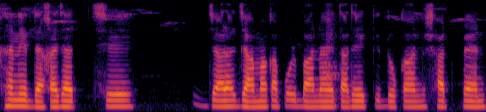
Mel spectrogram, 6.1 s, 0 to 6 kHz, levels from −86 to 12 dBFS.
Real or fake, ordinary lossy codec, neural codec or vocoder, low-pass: real; none; none; 5.4 kHz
